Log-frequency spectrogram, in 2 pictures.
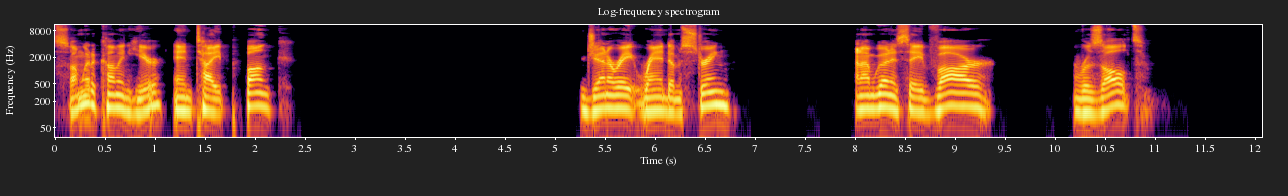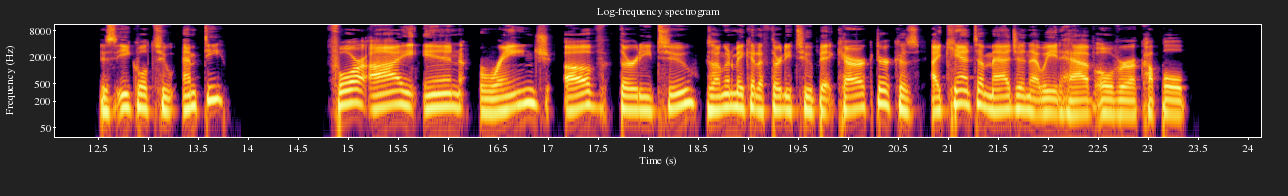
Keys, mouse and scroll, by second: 0.5 Return, 0.7 Return, 1.3-19.4 typing, 14.1 Right, 14.3 Return, 19.6 Return.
